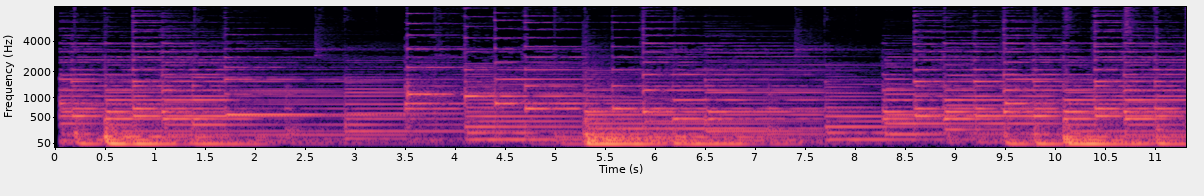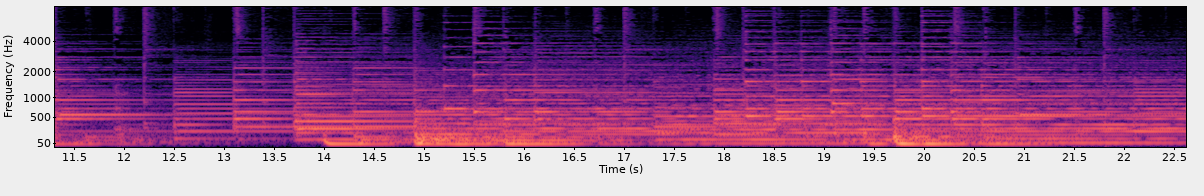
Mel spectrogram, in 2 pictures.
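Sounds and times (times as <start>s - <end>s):
peaceful music: 0.0s - 22.6s.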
